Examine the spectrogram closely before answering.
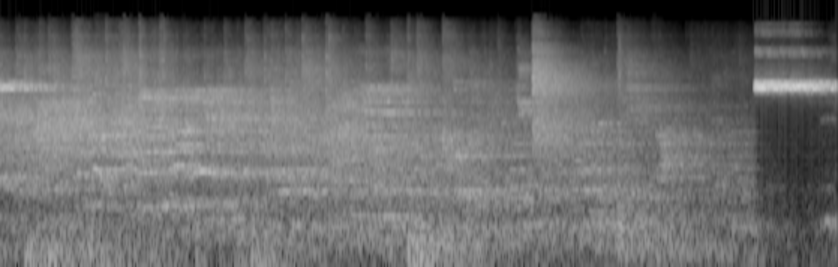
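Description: Players and spectators shout and chatter in a large echoing hall.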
